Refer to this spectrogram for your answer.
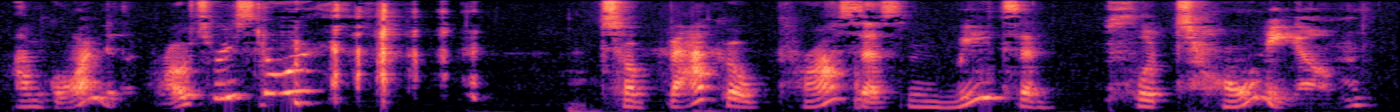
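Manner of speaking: upspeak, every sentence rising in pitch. Describing a man whose every sentence sounds like a question, imitating upspeak. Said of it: "every single sentence sounds like a question".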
